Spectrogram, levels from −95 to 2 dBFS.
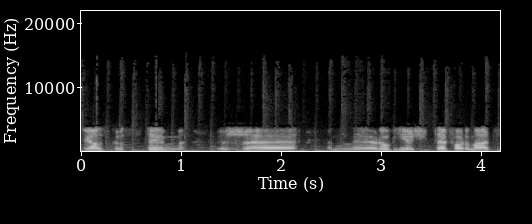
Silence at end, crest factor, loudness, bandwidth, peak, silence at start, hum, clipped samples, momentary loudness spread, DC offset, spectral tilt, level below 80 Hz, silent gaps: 0 s; 18 dB; -29 LUFS; 14 kHz; -12 dBFS; 0 s; none; under 0.1%; 16 LU; under 0.1%; -6 dB/octave; -54 dBFS; none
